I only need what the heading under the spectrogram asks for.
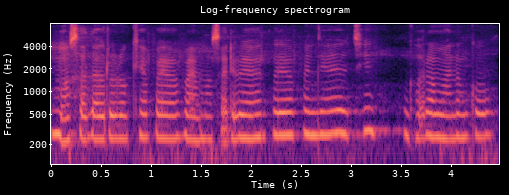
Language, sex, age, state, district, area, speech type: Odia, female, 18-30, Odisha, Subarnapur, urban, spontaneous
